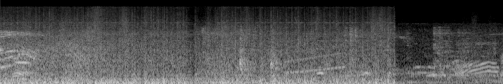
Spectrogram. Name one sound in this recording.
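Explosions boom and crackle in a game battle.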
